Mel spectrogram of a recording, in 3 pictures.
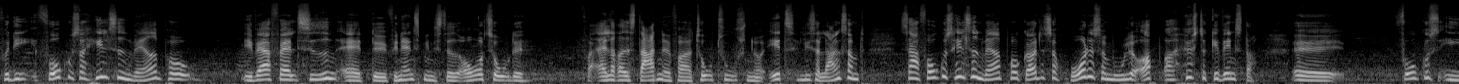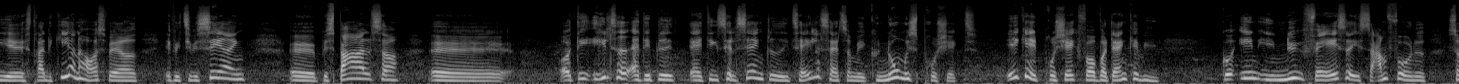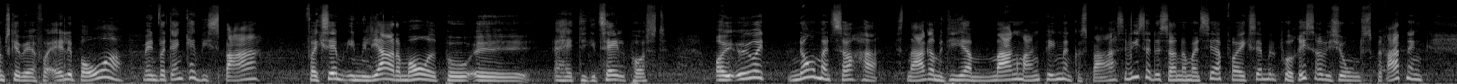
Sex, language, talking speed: female, Danish, 180 wpm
